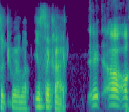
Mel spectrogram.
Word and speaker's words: Isekai: That's how you pronounce it, Gorilla. Isekai.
